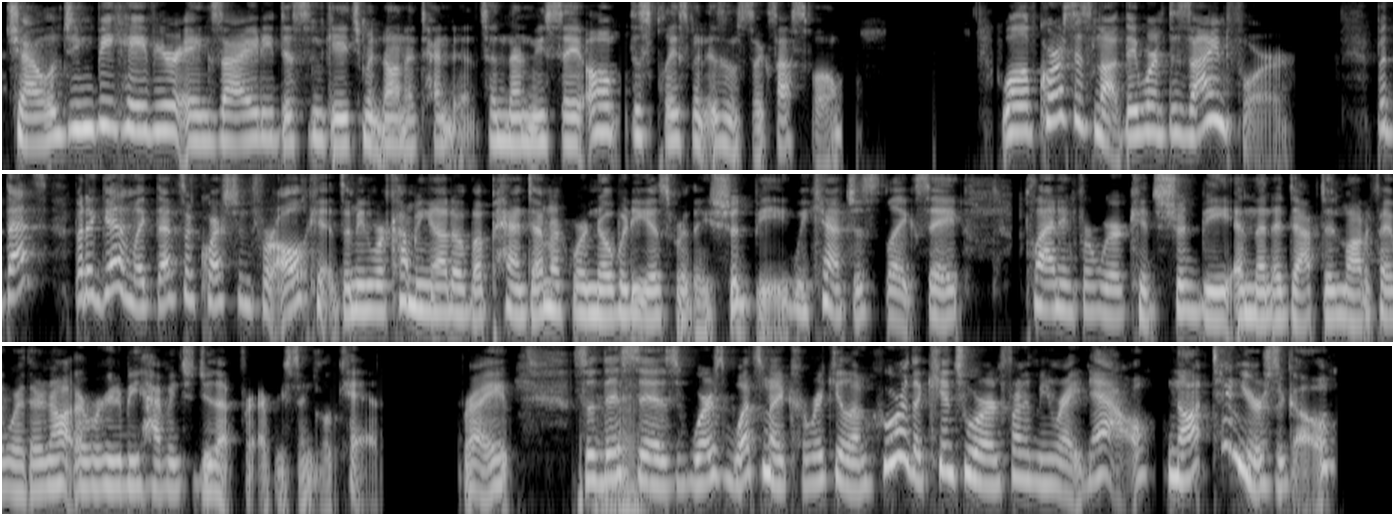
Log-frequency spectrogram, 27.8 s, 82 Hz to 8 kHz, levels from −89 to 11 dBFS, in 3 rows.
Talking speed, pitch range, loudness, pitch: 225 wpm, 175-240 Hz, -20 LUFS, 195 Hz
